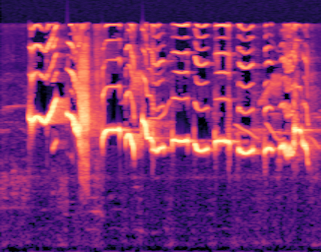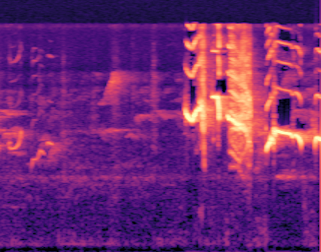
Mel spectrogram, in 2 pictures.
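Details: Oriental magpie-robin lure song intended to make birds sing quickly and show learned phrases: a scratchy burst, a long run of steady whistled notes slowly dropping, silence, then a rasping burst and whistles again.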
